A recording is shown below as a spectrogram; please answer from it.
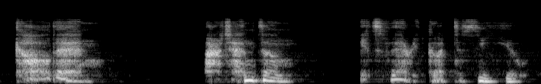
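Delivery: sickly, echoing, distant-sounding, drawn-out voice. Storyteller voicing a long-unheard voice from the clock, sickly and echoey. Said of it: "But sounding sickly and echoey".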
